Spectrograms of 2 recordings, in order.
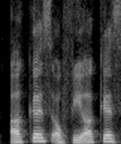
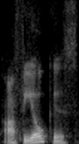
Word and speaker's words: Ophiuchus: Let's see if they could pronounce it for me. Let me see. Well, it's Ophiuchus.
